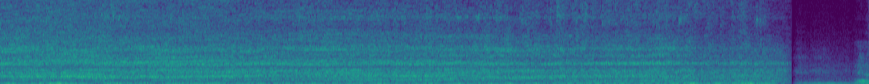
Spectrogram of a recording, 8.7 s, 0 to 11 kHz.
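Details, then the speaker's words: 1999-06 Chevrolet Silverado/GMC Sierra V8 after head gasket replacement and BTR Stage II truck cam swap, headers, no EGR or downstream O2 sensors, battery sat a while, first start: loud rough lumpy running then stalls; needs tuning. "freaking sick it died out so i know i gotta get it tuned"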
